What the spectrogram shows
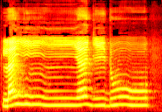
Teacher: Nun mati bertemu dengan ya. Cara bacanya masuk ke ya. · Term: disertai dengung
